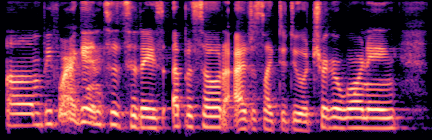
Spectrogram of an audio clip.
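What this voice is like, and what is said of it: Stuffy, congested voice. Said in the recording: “I'm getting over a cold, so if I sound a little stuffy”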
